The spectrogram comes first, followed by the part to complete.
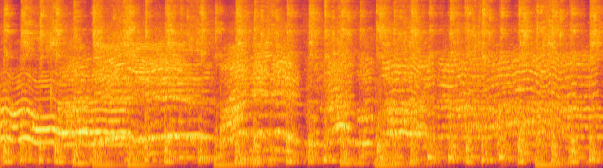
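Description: Islamic devotional song sung by a group of voices, with a steady, regular drum beat and a shaker rattling along.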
